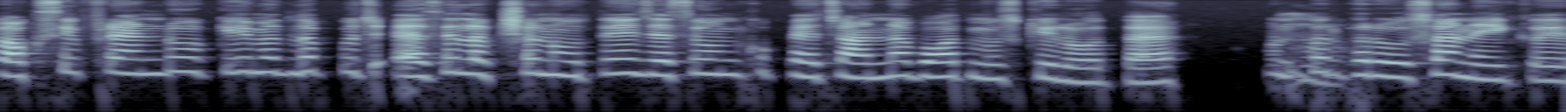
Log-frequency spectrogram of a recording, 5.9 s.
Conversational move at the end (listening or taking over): listening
